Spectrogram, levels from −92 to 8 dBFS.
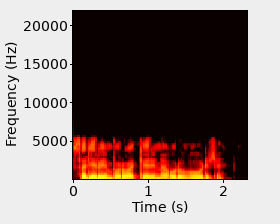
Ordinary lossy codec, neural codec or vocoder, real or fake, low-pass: none; none; real; 5.4 kHz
